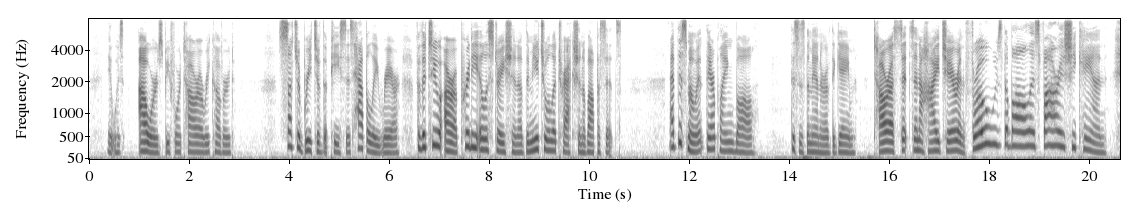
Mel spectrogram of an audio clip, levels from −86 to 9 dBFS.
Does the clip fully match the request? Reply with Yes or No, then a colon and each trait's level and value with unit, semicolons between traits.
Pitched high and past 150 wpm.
Yes: high, 195 Hz; average, 165 wpm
